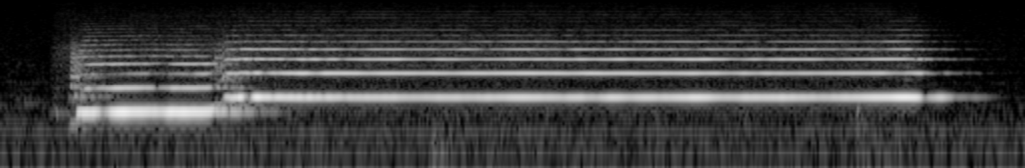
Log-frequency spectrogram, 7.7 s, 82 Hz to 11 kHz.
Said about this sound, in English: And at the 7th time, when the priest had blown the shofar, Joshua said to the people, "Shout, for the Lord has given you the city.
